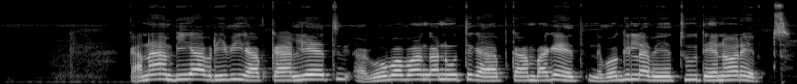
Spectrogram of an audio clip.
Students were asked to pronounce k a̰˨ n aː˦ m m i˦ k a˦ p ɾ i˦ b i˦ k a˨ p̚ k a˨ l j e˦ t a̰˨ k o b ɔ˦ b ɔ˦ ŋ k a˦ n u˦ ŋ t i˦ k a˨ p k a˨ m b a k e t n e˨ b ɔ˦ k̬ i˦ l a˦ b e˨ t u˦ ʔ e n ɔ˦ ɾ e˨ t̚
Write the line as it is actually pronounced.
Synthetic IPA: k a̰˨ n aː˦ m b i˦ k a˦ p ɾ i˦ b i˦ k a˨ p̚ k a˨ l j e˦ t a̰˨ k o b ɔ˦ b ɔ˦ ŋ ɡ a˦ n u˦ t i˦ k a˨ p k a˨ m b a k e t n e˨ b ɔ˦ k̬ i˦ l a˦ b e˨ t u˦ t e n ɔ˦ ɾ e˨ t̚

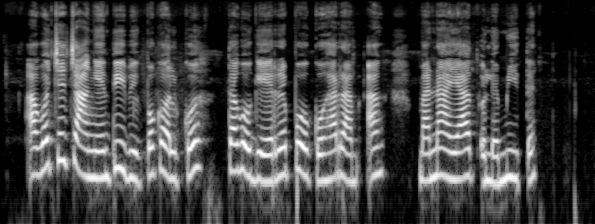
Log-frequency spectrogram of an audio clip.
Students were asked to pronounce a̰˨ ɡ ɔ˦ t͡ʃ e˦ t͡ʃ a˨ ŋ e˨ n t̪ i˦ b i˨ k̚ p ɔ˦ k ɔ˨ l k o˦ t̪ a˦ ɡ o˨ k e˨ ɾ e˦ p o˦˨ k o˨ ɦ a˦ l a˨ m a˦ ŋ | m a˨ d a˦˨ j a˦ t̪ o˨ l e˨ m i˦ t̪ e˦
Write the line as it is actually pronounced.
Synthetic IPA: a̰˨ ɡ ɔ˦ t͡ʃ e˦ t͡ʃ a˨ ŋ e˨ n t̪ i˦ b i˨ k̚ p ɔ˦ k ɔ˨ l k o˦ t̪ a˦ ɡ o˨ ɡ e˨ ɾ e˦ p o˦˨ k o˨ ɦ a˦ ɾ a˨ m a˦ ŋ | m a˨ n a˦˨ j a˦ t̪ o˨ l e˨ m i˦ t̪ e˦

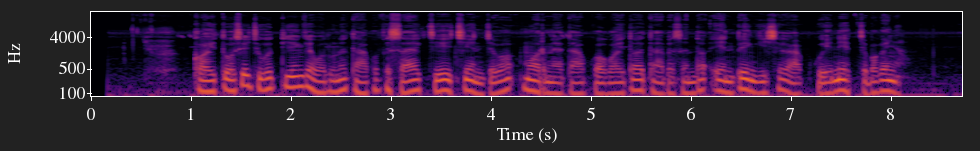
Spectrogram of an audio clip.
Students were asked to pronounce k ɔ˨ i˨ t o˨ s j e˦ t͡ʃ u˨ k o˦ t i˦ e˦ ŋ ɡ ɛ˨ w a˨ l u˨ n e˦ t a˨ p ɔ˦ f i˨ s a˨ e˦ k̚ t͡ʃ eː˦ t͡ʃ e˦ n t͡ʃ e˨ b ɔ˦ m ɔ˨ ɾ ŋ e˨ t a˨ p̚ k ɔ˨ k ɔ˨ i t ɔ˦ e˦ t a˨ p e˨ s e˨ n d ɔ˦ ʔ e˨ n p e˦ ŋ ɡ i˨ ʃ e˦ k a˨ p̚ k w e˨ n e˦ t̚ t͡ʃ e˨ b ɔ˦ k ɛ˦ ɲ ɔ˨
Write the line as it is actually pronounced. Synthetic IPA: k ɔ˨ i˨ t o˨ s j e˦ t͡ʃ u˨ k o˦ t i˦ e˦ ŋ ɡ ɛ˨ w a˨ l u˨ n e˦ t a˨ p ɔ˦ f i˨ s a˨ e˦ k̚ t͡ʃ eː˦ t͡ʃ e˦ n t͡ʃ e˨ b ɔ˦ m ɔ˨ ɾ n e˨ t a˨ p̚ k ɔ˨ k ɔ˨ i t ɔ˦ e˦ t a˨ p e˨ s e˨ n d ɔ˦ ʔ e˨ n p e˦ ŋ ɡ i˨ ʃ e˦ k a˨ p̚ k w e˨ n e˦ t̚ t͡ʃ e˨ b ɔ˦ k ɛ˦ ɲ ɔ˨

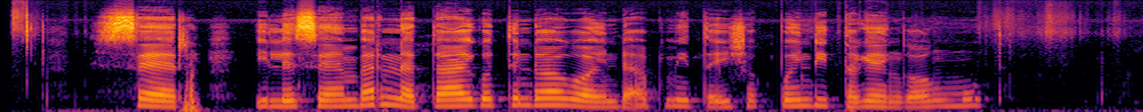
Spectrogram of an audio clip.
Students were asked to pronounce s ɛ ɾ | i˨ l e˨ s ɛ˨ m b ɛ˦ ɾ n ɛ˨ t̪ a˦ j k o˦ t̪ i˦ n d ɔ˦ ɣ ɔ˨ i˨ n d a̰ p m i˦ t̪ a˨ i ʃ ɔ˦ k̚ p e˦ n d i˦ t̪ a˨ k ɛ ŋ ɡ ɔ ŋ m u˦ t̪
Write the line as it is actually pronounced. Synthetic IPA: s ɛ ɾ | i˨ l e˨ s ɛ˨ m b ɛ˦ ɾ n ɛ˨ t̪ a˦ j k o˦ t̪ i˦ n d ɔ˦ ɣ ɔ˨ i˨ n d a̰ p m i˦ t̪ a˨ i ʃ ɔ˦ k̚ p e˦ n d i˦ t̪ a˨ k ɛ ŋ ɡ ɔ ŋ m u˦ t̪

